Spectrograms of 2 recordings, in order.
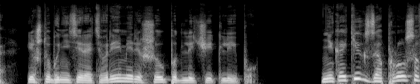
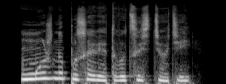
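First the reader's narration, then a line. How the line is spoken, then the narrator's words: Timid question. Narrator (Russian): робко спросила Анастасия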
